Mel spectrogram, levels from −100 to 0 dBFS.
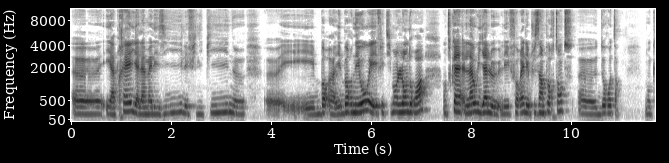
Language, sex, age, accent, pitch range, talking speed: French, female, 30-49, French, 170-220 Hz, 170 wpm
